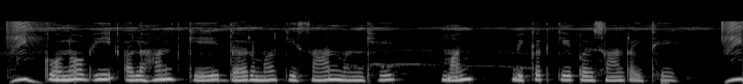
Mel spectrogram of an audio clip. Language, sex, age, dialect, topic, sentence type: Chhattisgarhi, female, 31-35, Eastern, agriculture, statement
